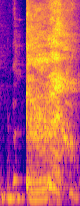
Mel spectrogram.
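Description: A single harsh, raspy cough bursts out after a low murmur, trailing into a gravelly throat-clearing rumble that fades over about a second.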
